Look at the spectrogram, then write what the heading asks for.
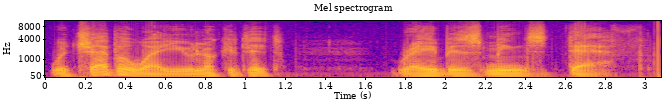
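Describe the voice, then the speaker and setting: A man's voice: a bass voice, lively intonation, normal speed, music in the background. A man narrating a scripted public information film as a grave, ominous warning. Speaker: voice-over narrator. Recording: noisy old film soundtrack.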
